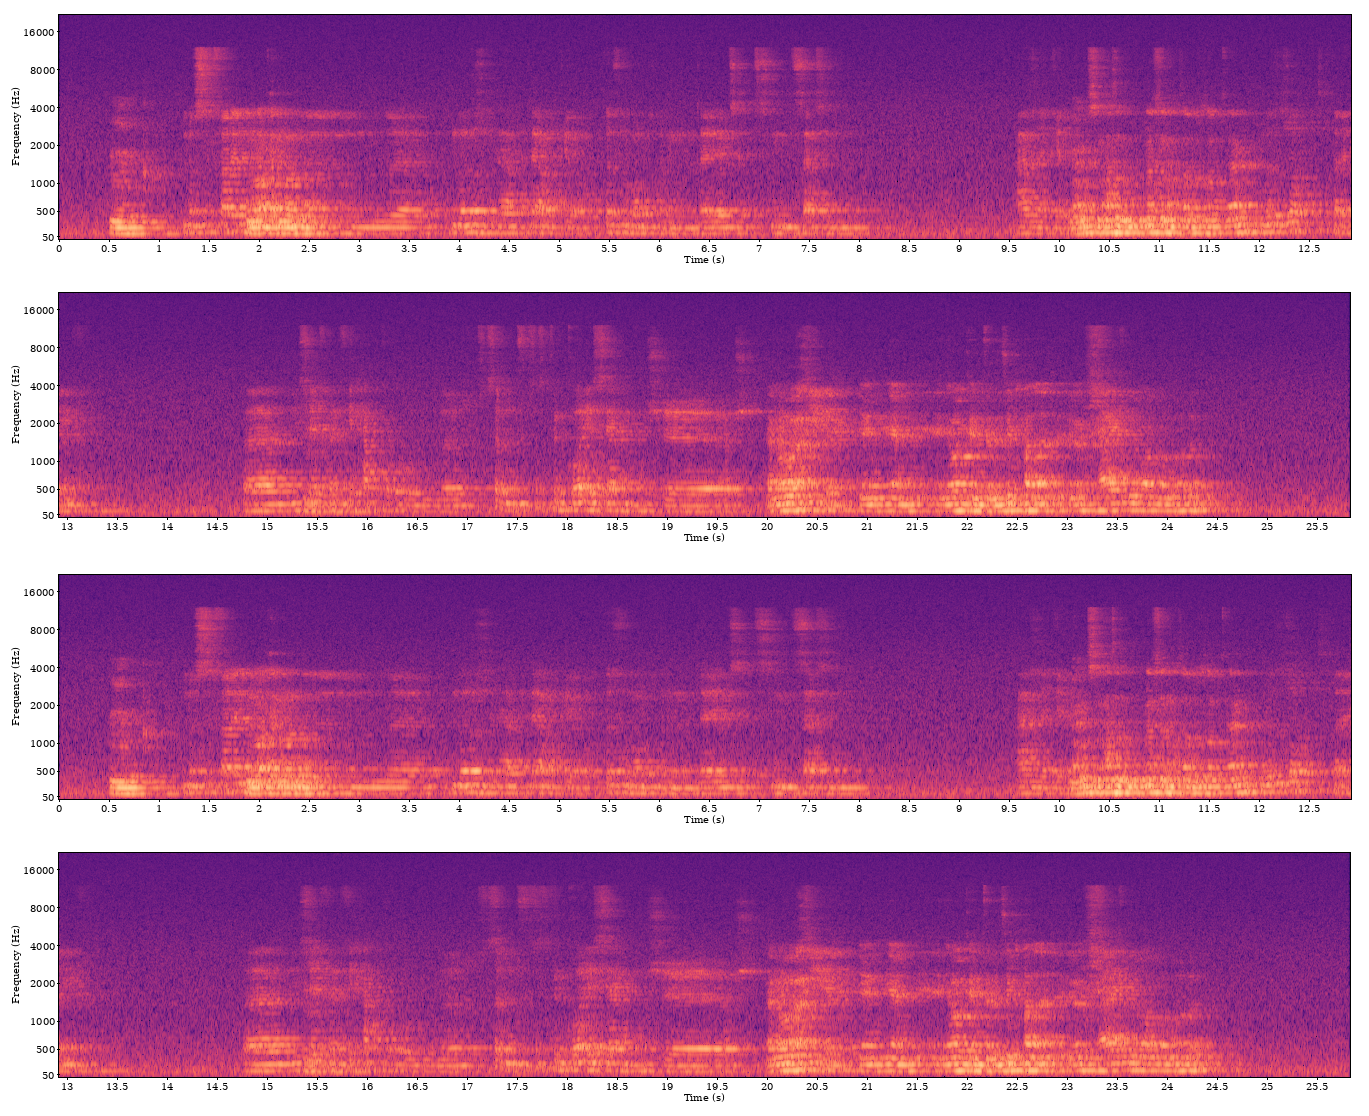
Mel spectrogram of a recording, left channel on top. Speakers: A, on the right; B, on the left.
A: أمم
B: بس الفرق إن
A: إنه
B: ده
A: واحد
B: كان
A: برضه
B: آه، المدرس بتاع بتاعه كده والطفل برضه كان تقريبا ست سنين تسع سنين حاجة زي كده
A: يعني
B: يعني.
A: نفس اللي حصل نفس اللي حصل بالظبط يعني
B: بالظبط تقريبا فدي شايف
A: أمم
B: يعني في حبكة والفلوس الفلوس كان كويس يعني ما كانش آه، وحش فاتك
A: يعني هو
B: كتير
A: <laughs>
B: يعني
A: يعني يعني يعني هو كان 30 حلقة تقريبا
B: عادي
A: <laughs> بيتكلم عن الموضوع ده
